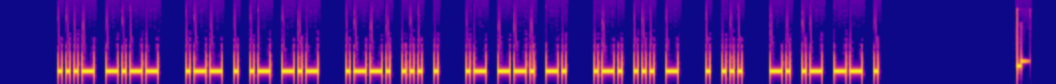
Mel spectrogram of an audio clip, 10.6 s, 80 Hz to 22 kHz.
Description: Morse code, heard as a keyed tone, about 30 wpm, 700 Hz. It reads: VY WEAK PSE AGN RST ES NAME
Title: Common QSO Phrases 30wpm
